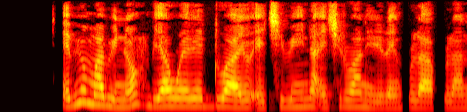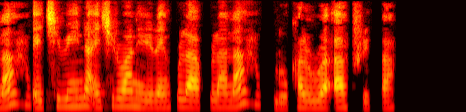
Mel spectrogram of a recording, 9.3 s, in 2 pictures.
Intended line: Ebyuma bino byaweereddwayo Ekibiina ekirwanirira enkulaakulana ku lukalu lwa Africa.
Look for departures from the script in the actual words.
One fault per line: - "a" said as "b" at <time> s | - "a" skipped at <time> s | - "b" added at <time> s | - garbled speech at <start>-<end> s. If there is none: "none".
- "Ekibiina ekirwanirira enkulaakulana" added at 5.1 s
